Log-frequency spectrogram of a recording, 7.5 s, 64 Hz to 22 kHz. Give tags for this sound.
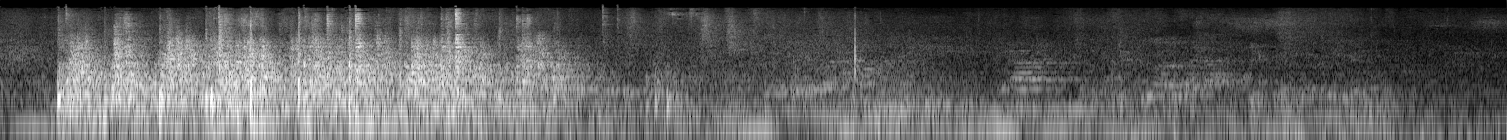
Running; Footsteps; ZoomH4N; Stairs

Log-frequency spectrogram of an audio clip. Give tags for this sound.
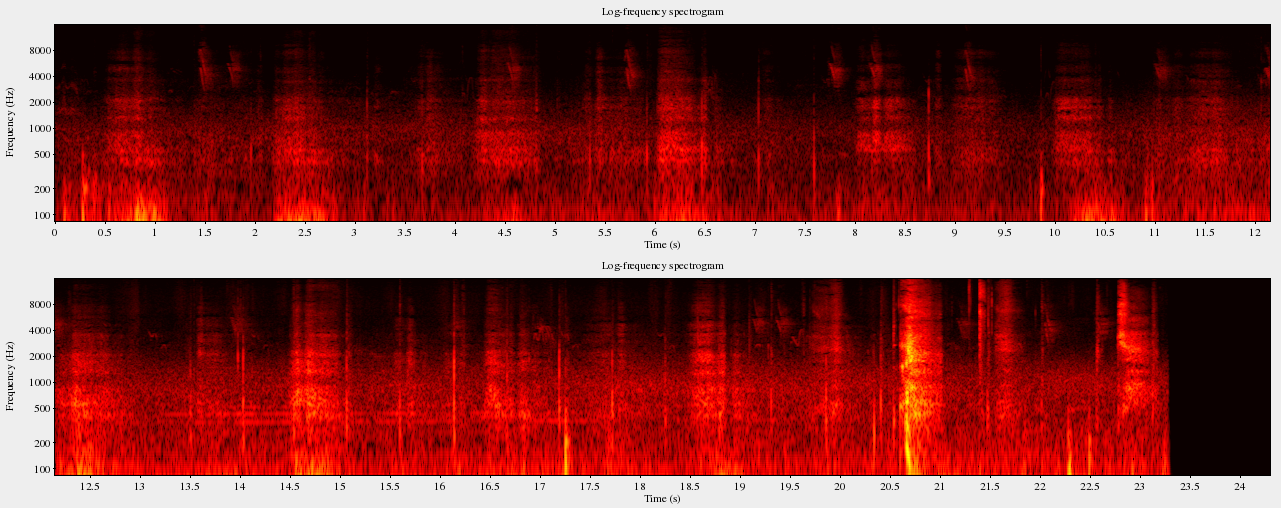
Man; OWI; Run; Running; Stamina

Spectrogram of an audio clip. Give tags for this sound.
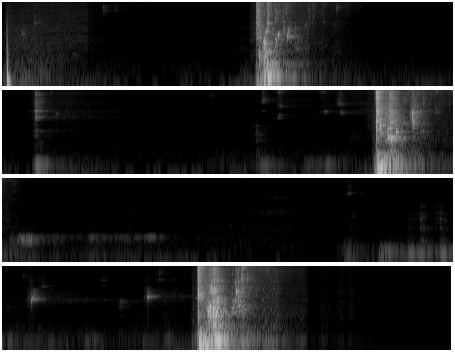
splash; water; drip; small

